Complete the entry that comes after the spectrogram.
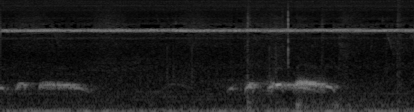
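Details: Caged northern Vietnamese spotted dove, a three-year decoy bird, giving two soft, low cooing phrases, each a short note run into a longer warbling coo; a steady high whine runs throughout.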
